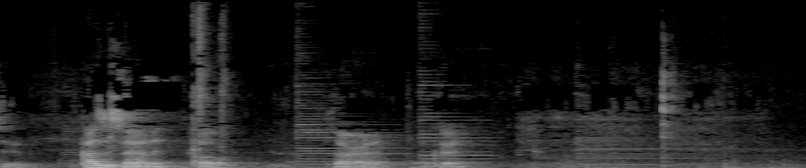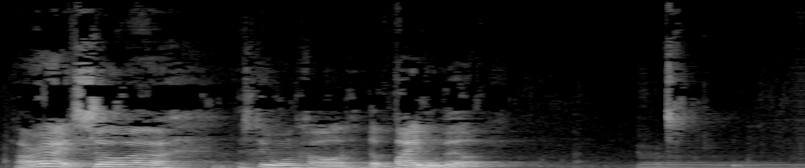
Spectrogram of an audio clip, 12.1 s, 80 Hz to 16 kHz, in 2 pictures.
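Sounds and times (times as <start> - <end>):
guitar strings ringing: 1.4 - 6.2, 10.9 - 12.0
person speaking: 6.2 - 10.0.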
